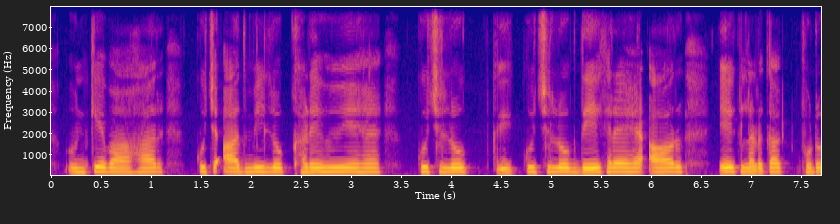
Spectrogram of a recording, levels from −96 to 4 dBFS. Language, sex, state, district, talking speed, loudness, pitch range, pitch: Hindi, female, Chhattisgarh, Rajnandgaon, 140 wpm, -14 LUFS, 185-200 Hz, 195 Hz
